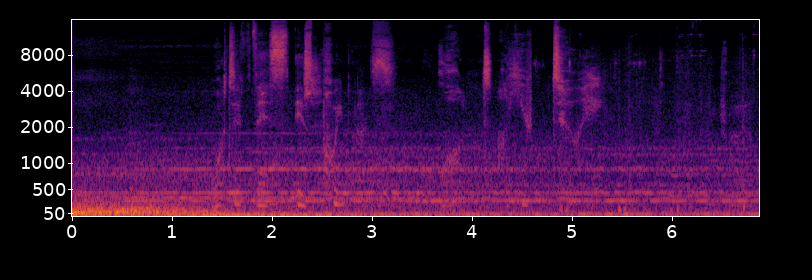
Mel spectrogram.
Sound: whispering

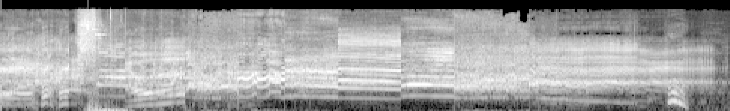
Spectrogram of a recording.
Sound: all screaming

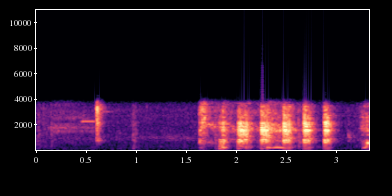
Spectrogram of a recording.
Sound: laughs

